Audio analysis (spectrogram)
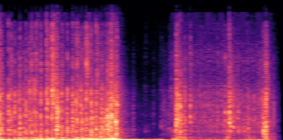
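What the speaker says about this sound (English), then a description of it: "So let's give this a quick shuffle" A deck of playing cards gets a quick shuffle in an astrology card reading, a dense riffling burst for about a second followed by a few softer flicks and taps, close and alone without talk.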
